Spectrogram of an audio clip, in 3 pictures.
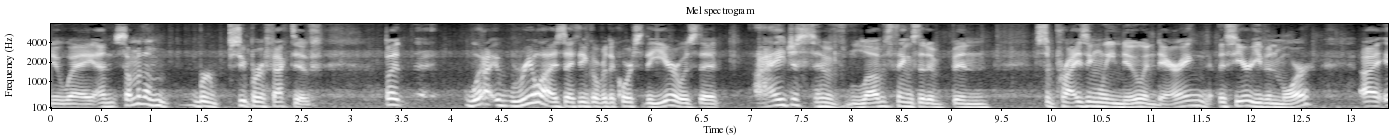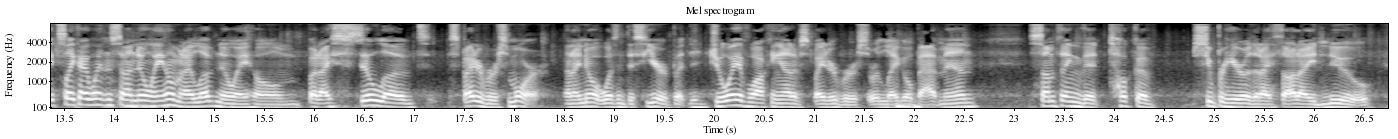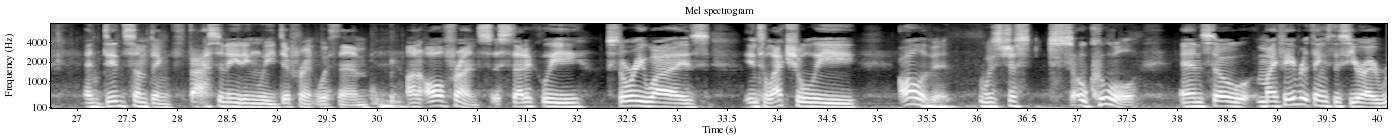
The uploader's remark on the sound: Apologies in advance for the scratchy audio quality, I had to record while driving around and my car loves to make every awful noise imaginable.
